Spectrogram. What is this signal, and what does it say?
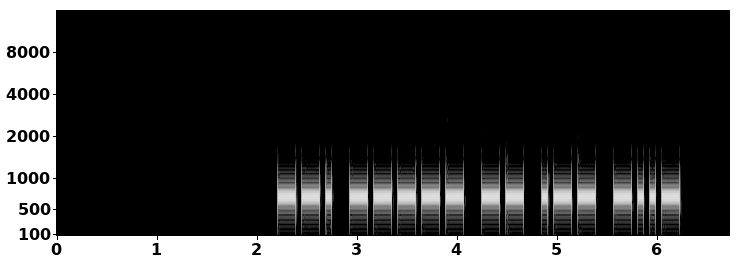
Morse code, heard as a keyed tone, about 20 wpm, 700 Hz. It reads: G0MWX
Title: DXCC-100 Call Signs - 5 Characters - Repeated 2x - 20wpm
